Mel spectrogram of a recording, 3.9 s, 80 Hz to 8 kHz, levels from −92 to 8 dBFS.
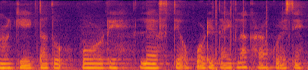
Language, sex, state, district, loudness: Nagamese, female, Nagaland, Dimapur, -20 LUFS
